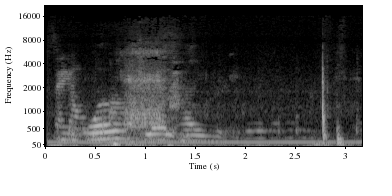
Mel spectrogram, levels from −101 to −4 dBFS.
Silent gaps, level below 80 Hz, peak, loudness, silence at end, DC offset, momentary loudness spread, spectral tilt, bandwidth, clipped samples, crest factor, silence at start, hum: none; -52 dBFS; -18 dBFS; -39 LUFS; 0 s; under 0.1%; 16 LU; -6 dB/octave; 16.5 kHz; under 0.1%; 22 dB; 0.05 s; none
